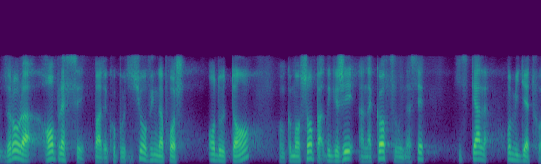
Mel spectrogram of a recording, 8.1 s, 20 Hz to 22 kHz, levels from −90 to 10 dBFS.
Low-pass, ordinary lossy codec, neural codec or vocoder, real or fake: 5.4 kHz; none; codec, 24 kHz, 0.9 kbps, WavTokenizer, large speech release; fake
